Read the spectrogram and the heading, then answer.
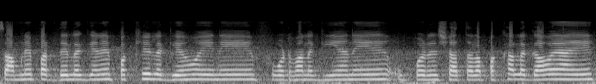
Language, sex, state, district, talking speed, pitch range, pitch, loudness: Punjabi, female, Punjab, Kapurthala, 180 wpm, 220-235 Hz, 225 Hz, -14 LUFS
